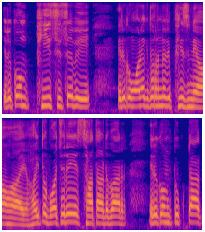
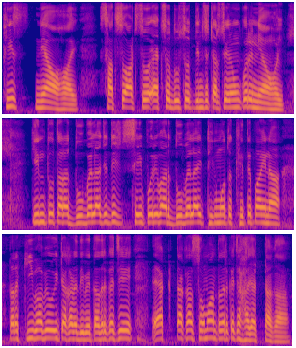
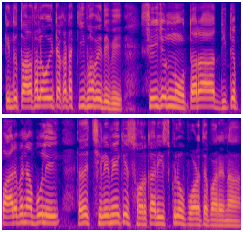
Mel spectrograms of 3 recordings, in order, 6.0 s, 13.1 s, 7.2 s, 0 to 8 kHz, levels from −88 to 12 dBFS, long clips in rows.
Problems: constant background noise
